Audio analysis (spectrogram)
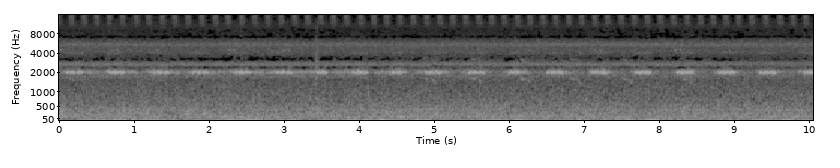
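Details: Crickets chirping in the evening beside a deck with decoration lights, while a chihuahua puppy lies nearby: short, high, even pulses about twice a second over a steady low outdoor rumble.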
